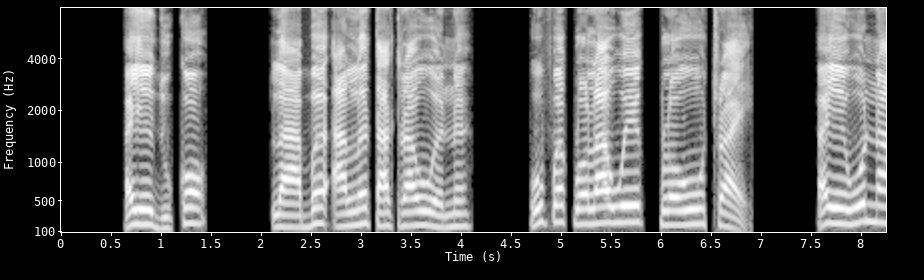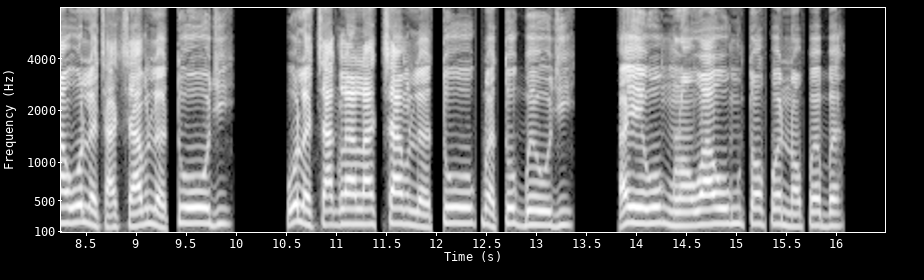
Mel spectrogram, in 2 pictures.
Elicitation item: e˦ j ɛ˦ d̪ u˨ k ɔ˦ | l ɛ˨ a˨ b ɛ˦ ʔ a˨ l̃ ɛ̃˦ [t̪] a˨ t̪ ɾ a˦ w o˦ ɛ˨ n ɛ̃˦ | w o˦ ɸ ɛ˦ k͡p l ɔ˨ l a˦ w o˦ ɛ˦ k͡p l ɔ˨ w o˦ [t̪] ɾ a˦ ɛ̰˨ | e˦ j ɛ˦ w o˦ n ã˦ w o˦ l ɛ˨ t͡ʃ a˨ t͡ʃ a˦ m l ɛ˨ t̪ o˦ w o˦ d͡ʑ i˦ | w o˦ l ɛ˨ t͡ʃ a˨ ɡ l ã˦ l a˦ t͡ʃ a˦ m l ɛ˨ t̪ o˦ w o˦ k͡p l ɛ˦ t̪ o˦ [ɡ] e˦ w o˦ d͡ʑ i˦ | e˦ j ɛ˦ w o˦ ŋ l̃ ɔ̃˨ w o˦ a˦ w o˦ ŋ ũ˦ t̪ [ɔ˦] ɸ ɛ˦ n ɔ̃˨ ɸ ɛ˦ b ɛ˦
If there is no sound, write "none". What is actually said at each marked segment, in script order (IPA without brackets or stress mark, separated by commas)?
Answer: t̪, t̪, ɡ͡b, ɔ˦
